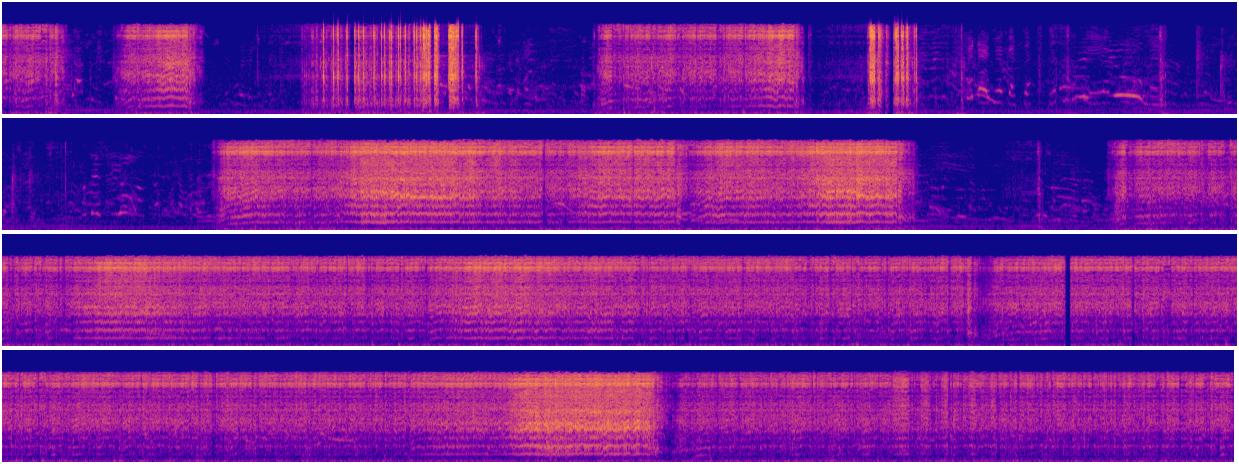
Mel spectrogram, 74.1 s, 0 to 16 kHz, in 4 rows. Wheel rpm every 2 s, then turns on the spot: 30, 10, 10, 0, 50, 50, 10, 0, 0, 0, 10, 70, 70, 70, 60, 50, 0, 30, 70, 70, 70, 70, 70, 70, 70, 60, 60, 70, 70, 70, 70, 70, 60, 60, 70, 70, 70.
2-6 12-14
